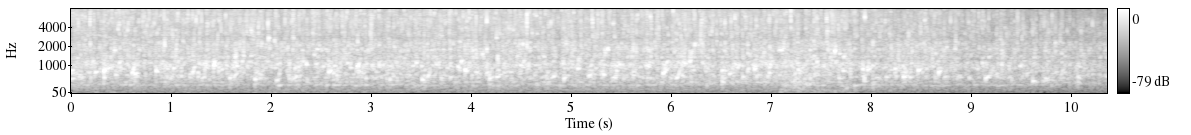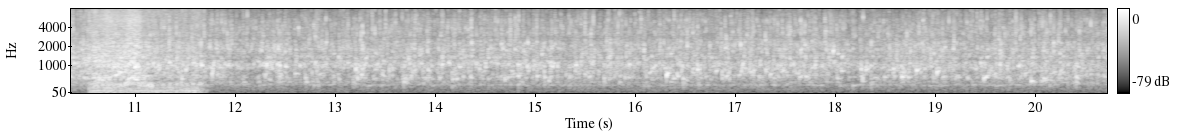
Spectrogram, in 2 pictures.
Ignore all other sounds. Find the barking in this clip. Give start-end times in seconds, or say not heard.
not heard.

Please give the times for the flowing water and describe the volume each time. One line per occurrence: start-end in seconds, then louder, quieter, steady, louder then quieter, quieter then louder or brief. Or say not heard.
0.0-20.6 quieter.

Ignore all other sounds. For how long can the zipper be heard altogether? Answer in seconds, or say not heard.
2 s.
